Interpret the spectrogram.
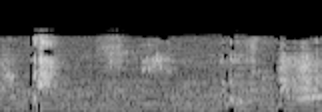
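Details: Baby African grey parrots, three together at a parrot rescue, making a sharp grating squawk followed by several softer rasping, wheezy calls that grow louder again toward the end.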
